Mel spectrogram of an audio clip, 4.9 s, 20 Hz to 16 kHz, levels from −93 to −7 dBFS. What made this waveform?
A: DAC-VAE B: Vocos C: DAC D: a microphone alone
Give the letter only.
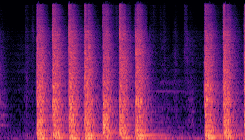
A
